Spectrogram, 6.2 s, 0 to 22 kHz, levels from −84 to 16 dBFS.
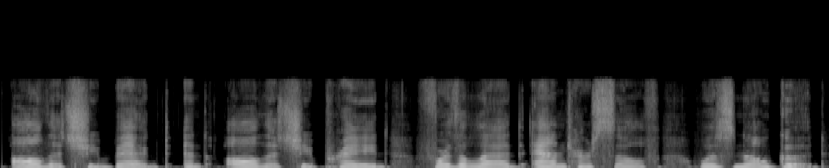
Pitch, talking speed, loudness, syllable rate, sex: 235 Hz, 165 wpm, -18 LUFS, 3.5 syllables/s, female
